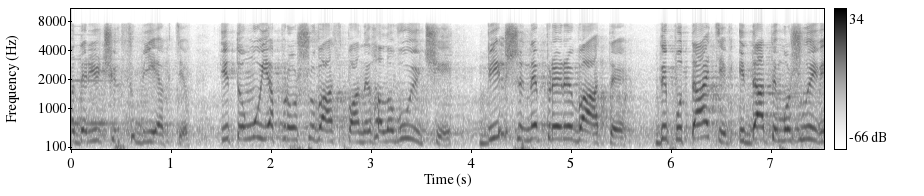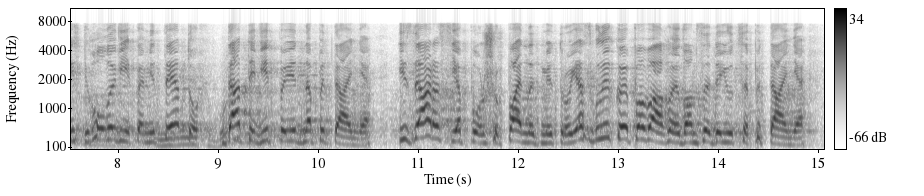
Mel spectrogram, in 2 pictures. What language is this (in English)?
Ukrainian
